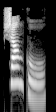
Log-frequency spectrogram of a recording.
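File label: "商贾", Mandarin Chinese; chinese-flashcards; hsk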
